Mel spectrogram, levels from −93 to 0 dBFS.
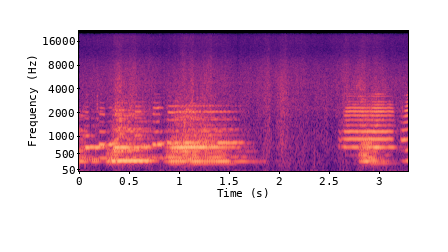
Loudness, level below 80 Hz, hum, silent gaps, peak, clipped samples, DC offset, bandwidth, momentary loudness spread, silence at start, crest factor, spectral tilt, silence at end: -17 LUFS; -60 dBFS; none; none; -2 dBFS; under 0.1%; under 0.1%; over 20 kHz; 16 LU; 0 s; 16 dB; -2.5 dB/octave; 0 s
